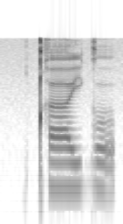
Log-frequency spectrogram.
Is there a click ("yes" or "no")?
yes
